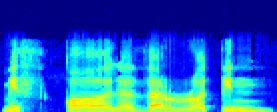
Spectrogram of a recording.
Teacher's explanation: ada hukum apa disini tanwin bertemu Ho hukum izhar halqi izhar maknanya jelas bunyikan tanwin dengan jelas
